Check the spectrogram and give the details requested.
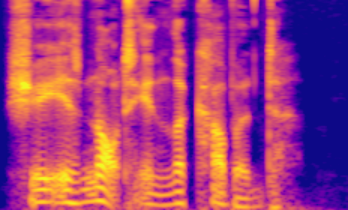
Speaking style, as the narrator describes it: that person dryly assured me

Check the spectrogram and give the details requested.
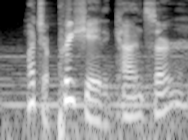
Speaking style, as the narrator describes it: the man exclaimed

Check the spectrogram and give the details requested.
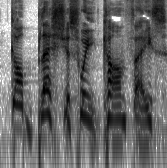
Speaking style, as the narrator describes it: she cried with an hysterical sob

